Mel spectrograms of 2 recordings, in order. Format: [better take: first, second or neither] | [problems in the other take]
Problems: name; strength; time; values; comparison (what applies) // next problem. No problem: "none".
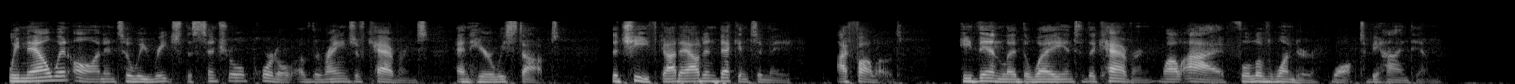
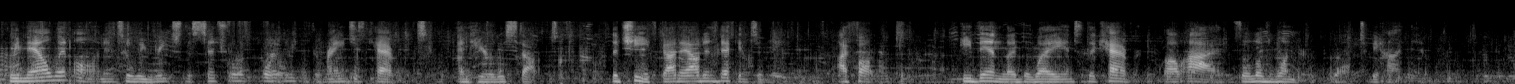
first | noise reduction (neural separator model SepFormer DNS4)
